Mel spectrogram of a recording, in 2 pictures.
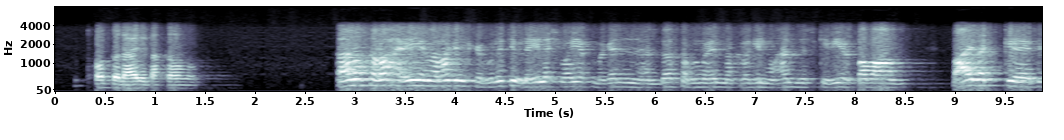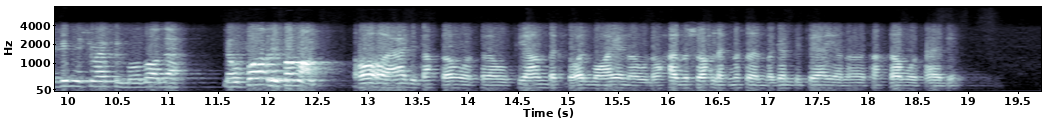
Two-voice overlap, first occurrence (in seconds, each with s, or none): none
